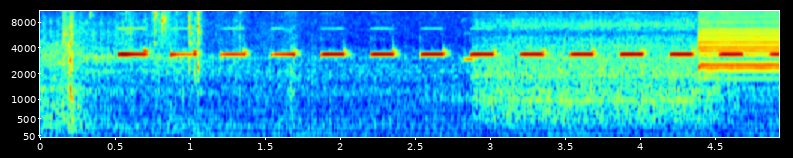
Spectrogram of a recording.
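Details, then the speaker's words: Abandoned diesel motorhome (Cummins/Allison) parked nearly a decade with rotten fuel: on key-on, sharp even ticking about three times a second as the electric fuel lift pump primes, then the engine tries to fire; lift pump working normally. "Now I hear what sounds like a pump. Yep. Here we go."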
